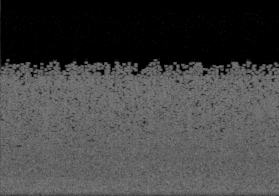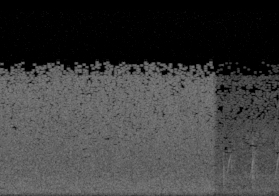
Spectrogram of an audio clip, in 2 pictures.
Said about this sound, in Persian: دوروبر روستا پر از آبشارهای کوچیک و بزرگه. معروف ترینشون هم آبشار باغ شیخ عمره.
